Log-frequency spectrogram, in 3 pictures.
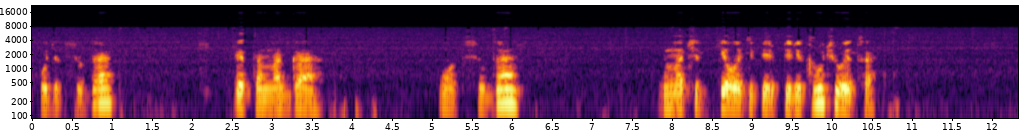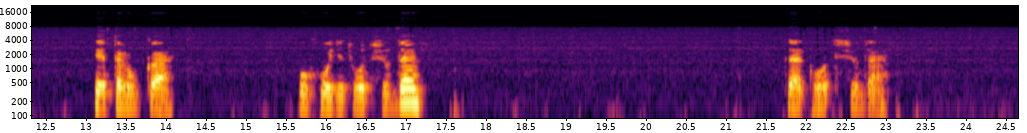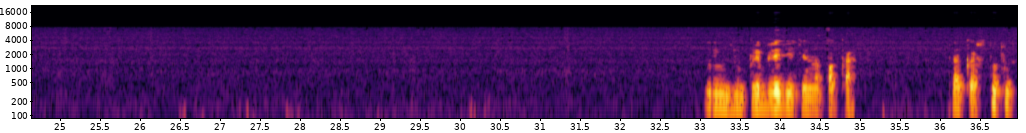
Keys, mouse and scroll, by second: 2.4 click, 3.8 g, 6.7 shift+middle click, 6.7 scroll up 3, 7.2 click, 7.9 middle click, 9.6 r, 11.0 middle click, 13.1 click, 13.5 scroll up 1, 13.6 middle click, 14.6 middle click, 15.5 g, 17.6 r, 19.2 middle click, 22.1 g, 23.1 middle click, 24.8 click, 25.6 middle click, 27.1 r, 29.4 middle click, 31.6 scroll up 1, 31.7 middle click, 35.1-35.5 scroll down 2, 35.5 middle click.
